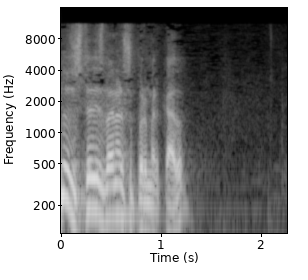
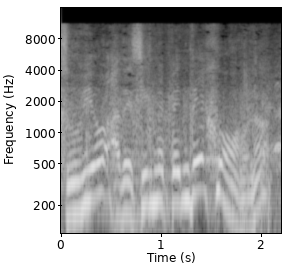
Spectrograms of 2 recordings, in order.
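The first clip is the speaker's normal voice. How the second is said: en riant; 7 semitones higher, slower than usual. Real, not acted.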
